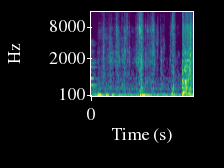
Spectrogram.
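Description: Foil card packs crinkle as they are handled.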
